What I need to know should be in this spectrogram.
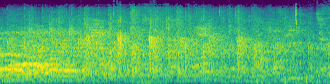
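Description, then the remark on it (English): An audience claps steadily in a dense, crackling wash of many hands, holding fairly even throughout and thinning slightly toward the end, with a faint murmur of voices beneath. “I'm losing my hand claps.”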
